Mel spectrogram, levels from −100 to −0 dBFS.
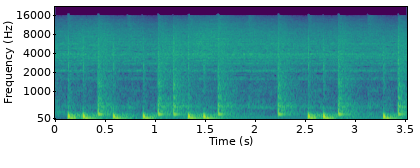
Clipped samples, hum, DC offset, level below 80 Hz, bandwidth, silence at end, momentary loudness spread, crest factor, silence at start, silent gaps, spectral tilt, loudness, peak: under 0.1%; none; under 0.1%; -30 dBFS; 17 kHz; 0 s; 4 LU; 18 dB; 0 s; none; -4 dB/octave; -23 LUFS; -4 dBFS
